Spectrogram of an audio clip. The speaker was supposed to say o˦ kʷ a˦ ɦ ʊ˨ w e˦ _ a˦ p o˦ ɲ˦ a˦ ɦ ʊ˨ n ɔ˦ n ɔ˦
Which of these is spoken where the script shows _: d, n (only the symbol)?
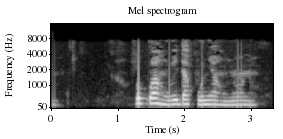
d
